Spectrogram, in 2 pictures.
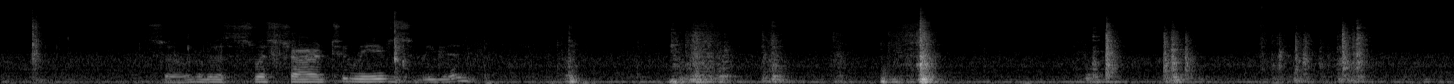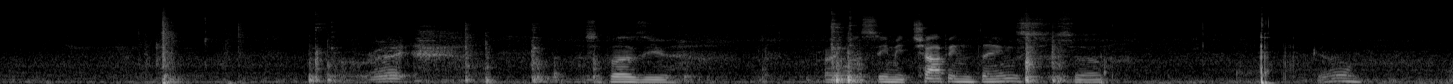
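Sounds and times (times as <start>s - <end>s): refrigerator hum: 0.0s - 29.0s.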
